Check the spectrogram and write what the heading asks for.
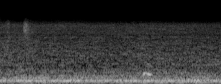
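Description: A steady low mechanical hum, like an engine running.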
